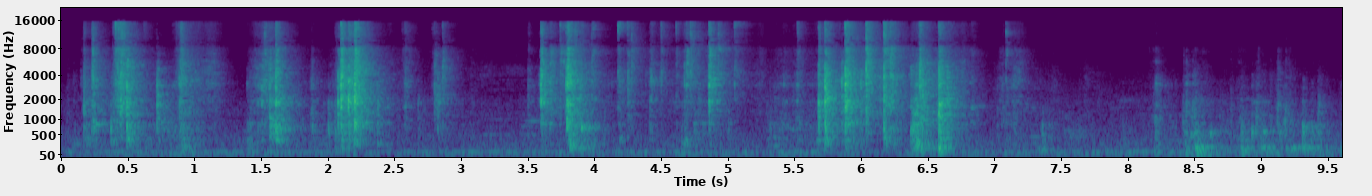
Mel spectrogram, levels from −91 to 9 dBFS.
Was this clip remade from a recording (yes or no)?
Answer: no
